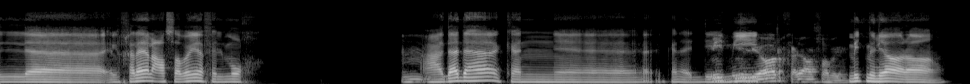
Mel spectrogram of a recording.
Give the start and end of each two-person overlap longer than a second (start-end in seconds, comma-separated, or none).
none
